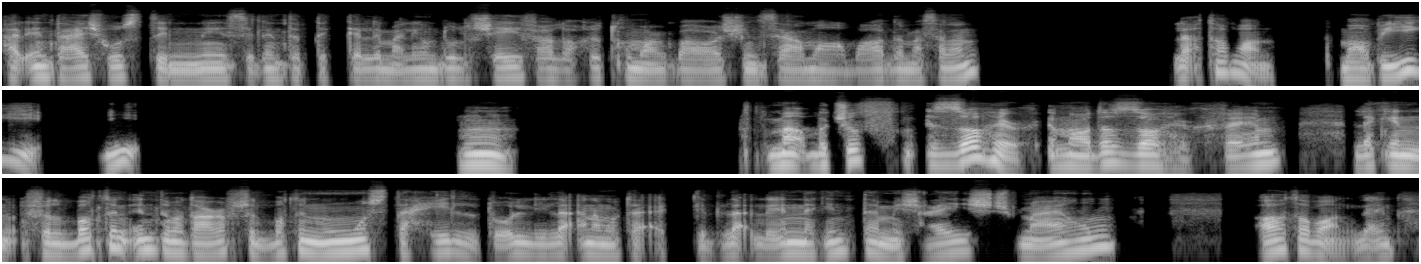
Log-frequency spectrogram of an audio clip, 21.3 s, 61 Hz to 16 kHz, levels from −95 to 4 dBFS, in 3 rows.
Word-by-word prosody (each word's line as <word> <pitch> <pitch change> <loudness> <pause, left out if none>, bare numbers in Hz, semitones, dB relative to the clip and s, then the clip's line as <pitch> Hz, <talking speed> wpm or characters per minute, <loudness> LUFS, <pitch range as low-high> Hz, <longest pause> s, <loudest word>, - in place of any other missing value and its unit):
هل - - 0
أنت 115 -2 0
عايش 105 +3 +3
وِسط 110 -2 0
الناس 95 +1 -2
اللي 95 - -7
أنت 95 - -6
بتتكلّم 90 -1 -6
عليهم 90 +2 -4
دُول، 95 -1 -6
شايف 105 -1 0
علاقتهم 95 0 -4
24 90 0 -3
ساعة 90 -1 -2
مع 90 -1 -5
بعض 90 +1 -6
مثلًا؟ 90 -1 -3 1.0
لأ - - +1
طبعًا، - - -1 0.3
ما 100 - +1
هو 95 - 0
بييجي 145 +6 0 0.3
بي - - 0 1.6
إمم. 115 -4 +4 1.3
ما - - +8
بتشوف 145 +7 +1 0.2
الظاهر، 150 +9 +7 0.2
ما 105 +1 +2
هو 100 - +7
ده 125 - +3
الظاهر 115 -3 +3
فاهم، 115 +7 +1 0.4
لكن 105 -1 +2
في - - -5
الباطن 130 +10 +1
أنت 135 0 0
ما 115 - +2
تعرفش 105 -2 +2
الباطن 115 +7 -1
ومستحيل 120 - +1
تقول 90 +5 -3
لي 100 -1 -6
لأ - - 0
أنا 100 - +1
متأكد، 95 -1 -7
لأ، - - 0
لإنّك 105 +3 -1
أنت 120 +1 -4
مش 90 -5 0
عايش 115 +6 +1
معاهم، 120 - 0 0.7
آه - - +6
طبعًا، - - 0
لإن - - -5
105 Hz, 150 wpm, -25 LUFS, 95-115 Hz, 1.6 s, ما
